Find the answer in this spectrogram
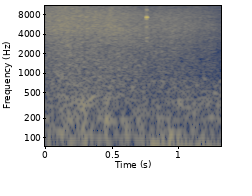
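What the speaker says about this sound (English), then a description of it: "And right after that is the sound of the water hitting." Water hits with a loud, heavy, rumbling splash, a dense low wash of surging noise that fills the short moment.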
